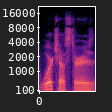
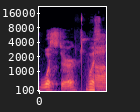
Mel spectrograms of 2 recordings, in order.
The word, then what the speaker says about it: Worcester: pretty fun cool you're now you're build from Worchester and that's not actually where you're from is there a reason why you picked that town yes um it's actually pronounced Worcester sorry New Yorker over here you know very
